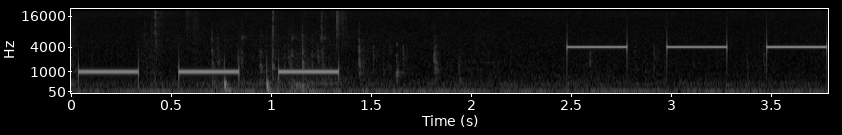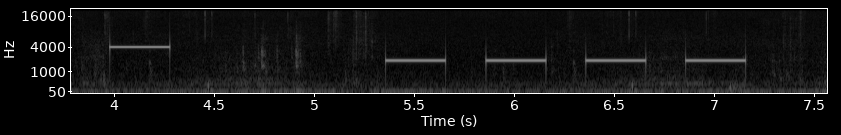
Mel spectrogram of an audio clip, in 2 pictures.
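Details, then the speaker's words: Pure-tone audiometry through headphones on a man with constant tinnitus, testing one ear first: short steady beeps in groups of three or four stepping between pitches, with results later showing a high-frequency hearing deficit. "je vous fais entendre des sons très lég dès que vous les entendez vous LZ la main quand vous n'entendez plus vous baissz la main"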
